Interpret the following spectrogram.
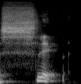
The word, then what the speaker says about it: slip: Notice the pronunciation, right? It's I, not E, right? To slip.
